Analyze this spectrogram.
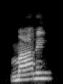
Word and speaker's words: Manny: So it's how I'm supposed to be pronouncing it. It's money. You got it right.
